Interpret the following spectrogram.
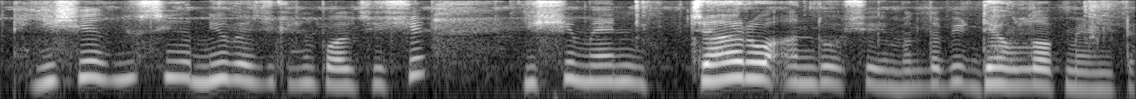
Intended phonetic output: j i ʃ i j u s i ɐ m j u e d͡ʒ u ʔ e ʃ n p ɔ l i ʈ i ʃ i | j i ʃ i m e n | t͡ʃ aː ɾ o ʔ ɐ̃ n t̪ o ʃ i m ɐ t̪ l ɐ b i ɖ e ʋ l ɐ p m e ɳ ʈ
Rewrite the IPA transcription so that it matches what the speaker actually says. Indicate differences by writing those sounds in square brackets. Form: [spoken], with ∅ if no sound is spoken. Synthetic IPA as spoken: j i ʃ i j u s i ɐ [n] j u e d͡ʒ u [k] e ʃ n p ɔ l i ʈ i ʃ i | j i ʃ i m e n | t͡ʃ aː ɾ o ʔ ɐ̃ n [d̪] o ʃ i m ɐ t̪ l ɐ b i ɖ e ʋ l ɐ p m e ɳ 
